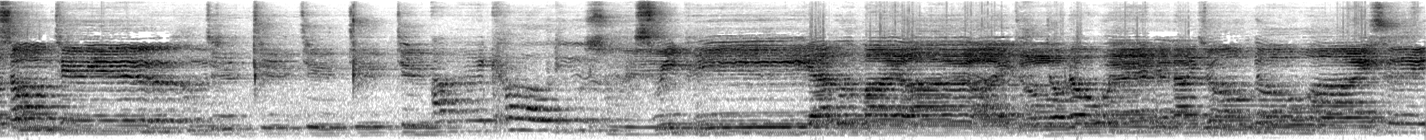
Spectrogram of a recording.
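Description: Male barbershop quartet singing a cappella in four-part close harmony, sustaining chords between sung lines; the sound drops to a softer passage in the middle and swells back to full voice about eight seconds in.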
